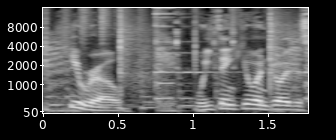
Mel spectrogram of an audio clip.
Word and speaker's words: Gyro: So again, hero and the Argonauts pronounced hero.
